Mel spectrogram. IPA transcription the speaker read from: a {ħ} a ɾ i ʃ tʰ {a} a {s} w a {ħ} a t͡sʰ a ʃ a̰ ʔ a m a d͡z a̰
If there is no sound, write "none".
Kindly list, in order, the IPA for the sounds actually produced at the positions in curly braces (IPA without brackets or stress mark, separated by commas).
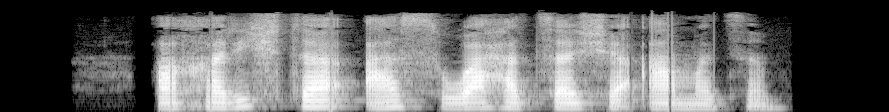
χ, a, s, ħ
